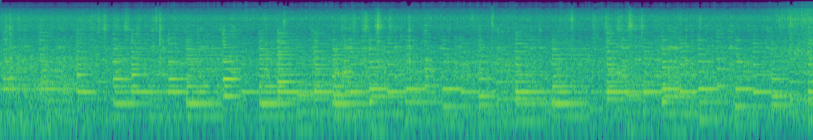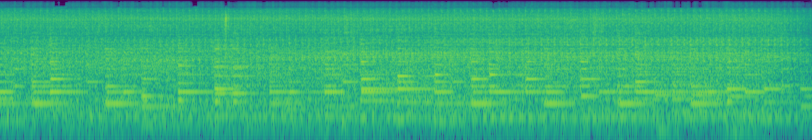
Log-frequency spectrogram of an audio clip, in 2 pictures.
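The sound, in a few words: carding machine running at a woolen mill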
